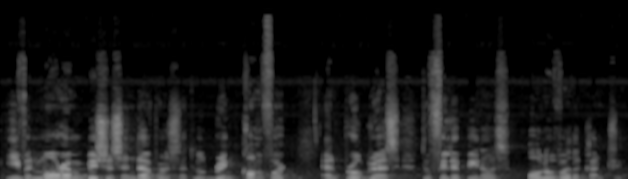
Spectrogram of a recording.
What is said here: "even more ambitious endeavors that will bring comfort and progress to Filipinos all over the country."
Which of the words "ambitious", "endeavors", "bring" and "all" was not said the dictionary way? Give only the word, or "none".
endeavors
